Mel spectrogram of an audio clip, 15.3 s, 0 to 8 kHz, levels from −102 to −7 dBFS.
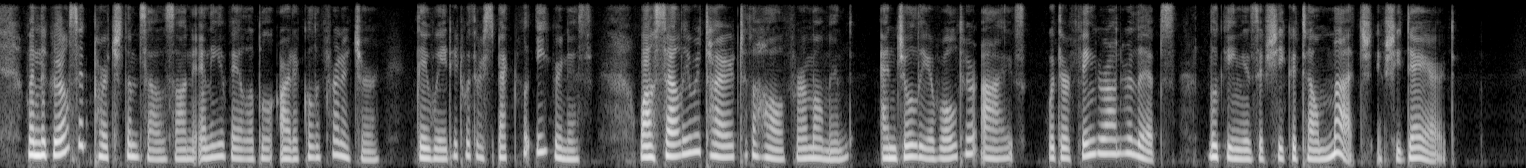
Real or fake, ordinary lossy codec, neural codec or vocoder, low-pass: fake; Opus, 64 kbps; codec, 16 kHz, 4 kbps, FunCodec, trained on Chinese and English, 50 frames a second; 7.2 kHz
